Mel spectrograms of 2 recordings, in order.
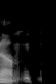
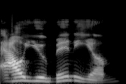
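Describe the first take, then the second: First: It is said with four syllables, ending -um. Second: It is said with five syllables, ending -ium. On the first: The speaker calls it right. "It's aluminum. We speak American around here" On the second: The speaker calls it wrong. "It's not aluminium"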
